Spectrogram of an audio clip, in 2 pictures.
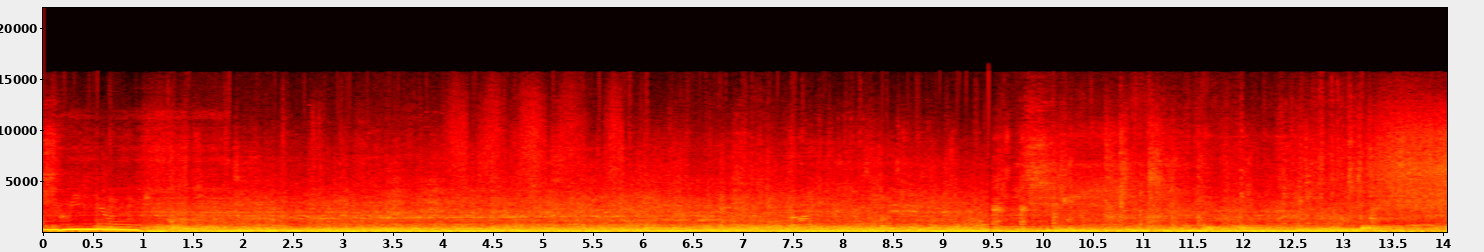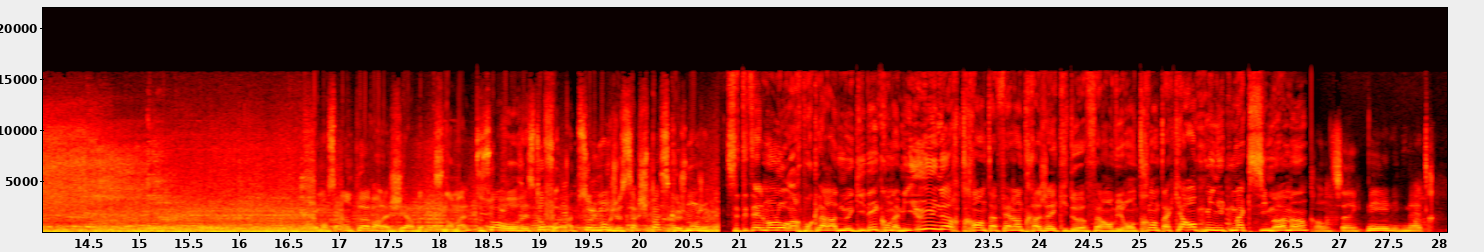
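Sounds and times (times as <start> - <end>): metro train rumble and rattle: 0.0 - 20.8.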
